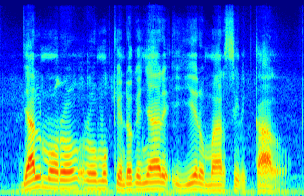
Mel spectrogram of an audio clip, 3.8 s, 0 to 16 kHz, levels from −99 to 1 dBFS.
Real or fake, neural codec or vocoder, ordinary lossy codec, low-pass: fake; autoencoder, 48 kHz, 128 numbers a frame, DAC-VAE, trained on Japanese speech; AAC, 96 kbps; 14.4 kHz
